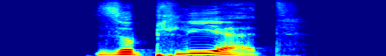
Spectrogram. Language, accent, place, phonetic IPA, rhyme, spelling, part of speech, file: German, Germany, Berlin, [zʊˈpliːɐ̯t], -iːɐ̯t, suppliert, verb, De-suppliert.ogg
- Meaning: 1. past participle of supplieren 2. inflection of supplieren: third-person singular present 3. inflection of supplieren: second-person plural present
